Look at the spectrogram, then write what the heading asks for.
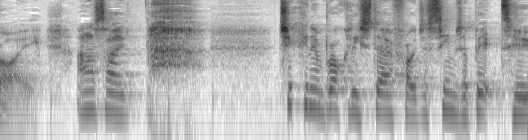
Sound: sighs

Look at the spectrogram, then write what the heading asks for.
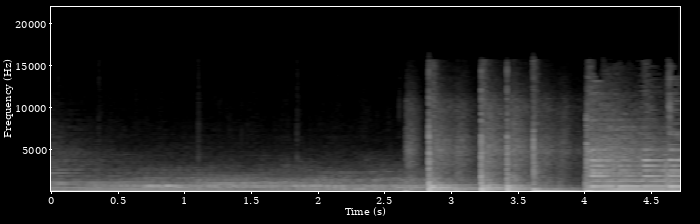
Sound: crowd cheering; lilting country music

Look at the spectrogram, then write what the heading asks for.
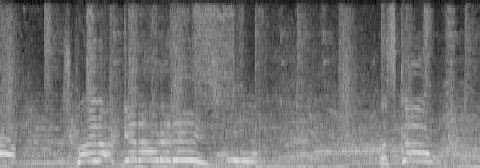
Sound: yelling

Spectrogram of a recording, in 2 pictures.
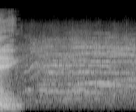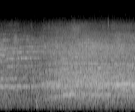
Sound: cheers

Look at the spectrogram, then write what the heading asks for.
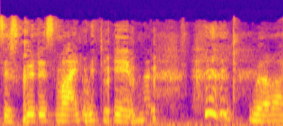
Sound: laughs

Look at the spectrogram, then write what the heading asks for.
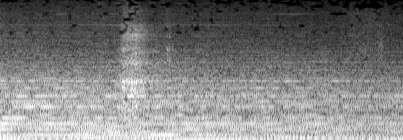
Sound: sighs

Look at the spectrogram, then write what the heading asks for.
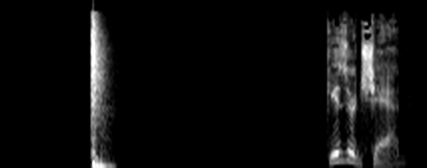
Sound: punch Sound

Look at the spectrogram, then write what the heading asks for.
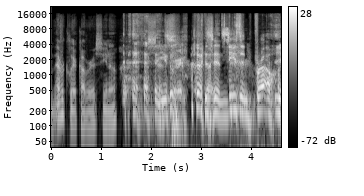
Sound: laughter

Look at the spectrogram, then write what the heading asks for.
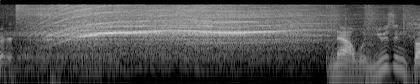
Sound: rotary tool engine hums

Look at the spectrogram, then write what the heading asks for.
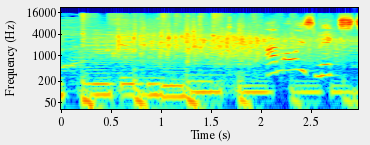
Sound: girls clapping

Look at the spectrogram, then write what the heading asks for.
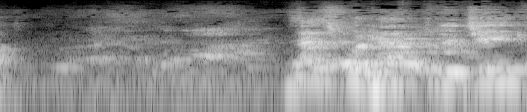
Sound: congregation amens

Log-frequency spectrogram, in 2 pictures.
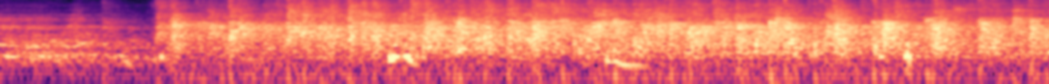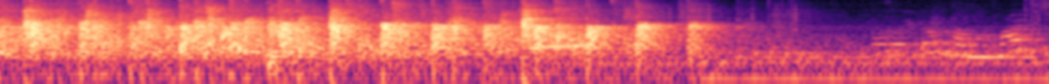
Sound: applause

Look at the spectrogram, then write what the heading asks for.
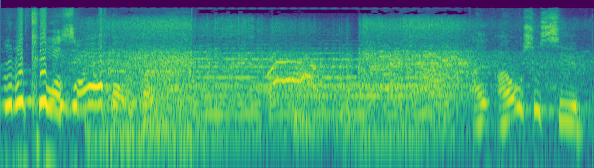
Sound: screams

